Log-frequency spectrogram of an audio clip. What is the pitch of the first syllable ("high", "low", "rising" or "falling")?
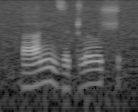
rising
